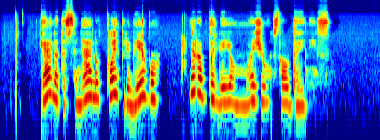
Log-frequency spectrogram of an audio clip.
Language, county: Lithuanian, Tauragė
